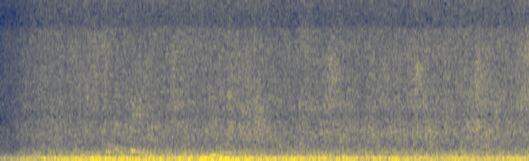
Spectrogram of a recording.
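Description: Steady, even hiss of background noise with a faint low hum underneath.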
